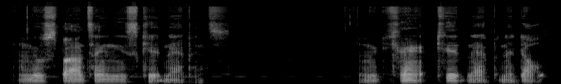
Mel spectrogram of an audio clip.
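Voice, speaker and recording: A man with an American accent talks at a very slow pace with long, frequent pauses. Music plays in the background, and the sound is dry and close with no echo. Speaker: vlogger, musician. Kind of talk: casual monologue. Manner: animated.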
